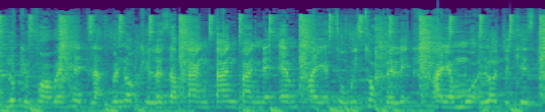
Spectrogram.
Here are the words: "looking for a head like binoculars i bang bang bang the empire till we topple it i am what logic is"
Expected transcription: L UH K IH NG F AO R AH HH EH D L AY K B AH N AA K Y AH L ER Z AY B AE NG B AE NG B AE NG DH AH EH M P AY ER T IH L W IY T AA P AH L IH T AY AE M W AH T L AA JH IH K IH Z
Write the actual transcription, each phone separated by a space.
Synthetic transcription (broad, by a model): L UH K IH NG F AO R AH HH EH D L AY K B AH N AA K Y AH L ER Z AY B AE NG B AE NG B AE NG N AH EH M P AY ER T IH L W IY T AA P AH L IH T AY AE M W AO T L AA JH IH K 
